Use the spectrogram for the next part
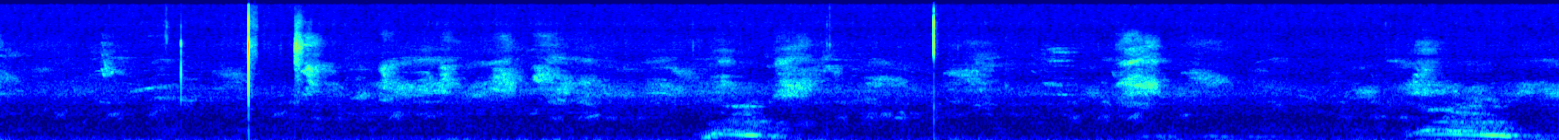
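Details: A male lion pacing nervously in his zoo enclosure at Târgoviște, Romania, gives two deep, rough moaning calls several seconds apart, with birds chattering behind.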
